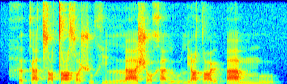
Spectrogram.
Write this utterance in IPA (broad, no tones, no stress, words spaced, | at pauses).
həkad͡zø tˤizˤøʃuxi lːaʃɔxa lu lidˤø | amːu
